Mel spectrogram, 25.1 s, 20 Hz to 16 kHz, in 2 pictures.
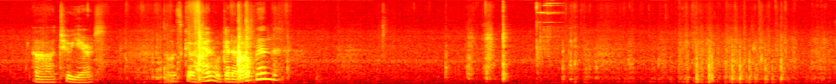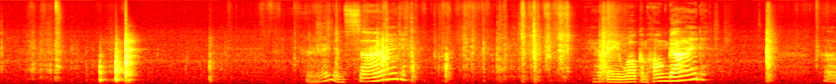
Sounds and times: Speech: 0.5s - 1.6s, 2.5s - 4.3s, 17.1s - 18.7s, 21.4s - 23.2s, 24.9s - 25.0s.

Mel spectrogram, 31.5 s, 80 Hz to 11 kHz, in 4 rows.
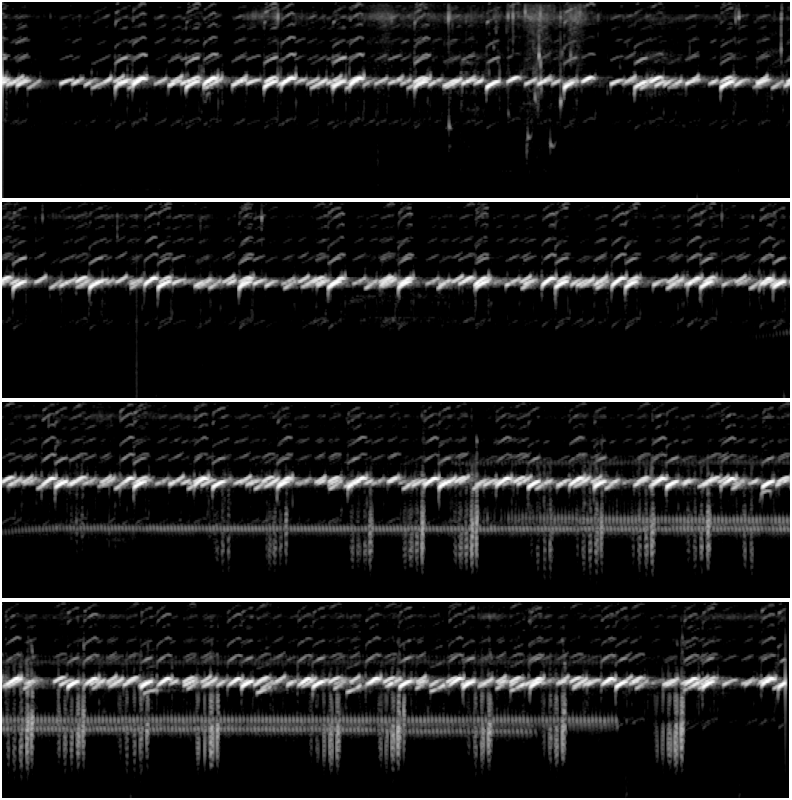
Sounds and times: Frog: 0.0s - 31.5s.

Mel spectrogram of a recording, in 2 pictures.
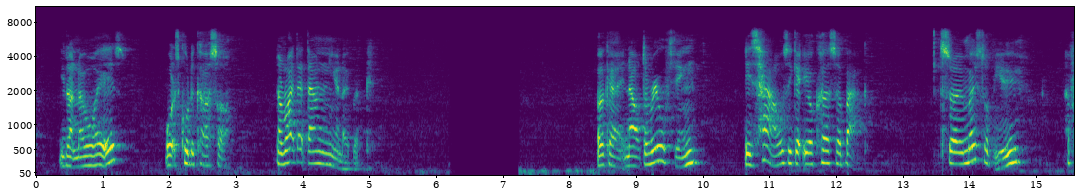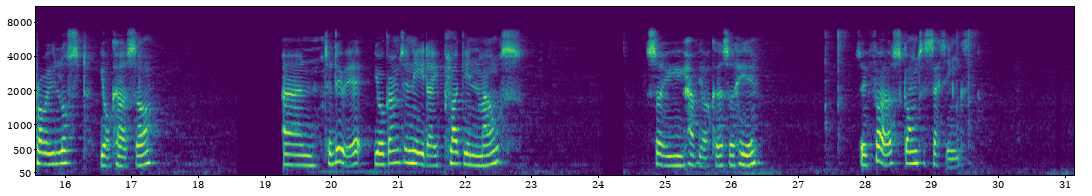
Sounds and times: Speech: 0.0s - 3.0s, 3.6s - 5.2s, 8.4s - 12.6s, 13.5s - 17.5s, 19.3s - 23.0s, 24.7s - 26.6s, 27.9s - 29.8s.

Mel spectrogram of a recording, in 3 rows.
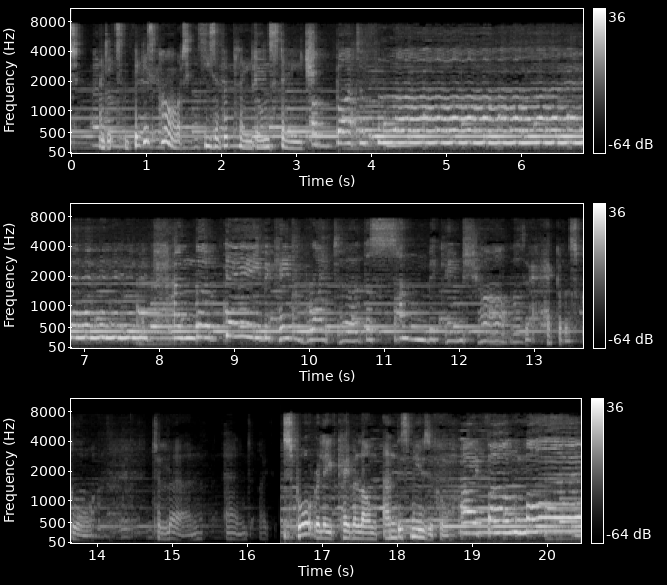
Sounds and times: Speech: 0.0s - 3.4s, 14.8s - 18.7s
Music: 0.0s - 20.4s
Male singing: 0.3s - 14.0s, 16.5s - 20.4s.

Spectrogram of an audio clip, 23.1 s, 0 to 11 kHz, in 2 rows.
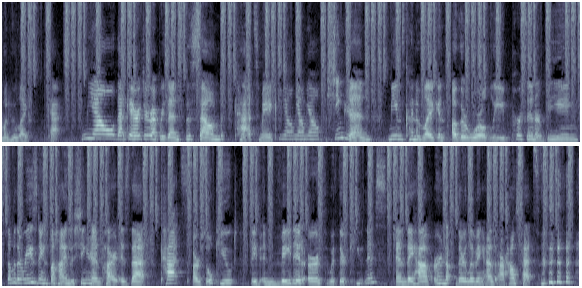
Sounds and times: Speech: 0.0s - 22.3s.

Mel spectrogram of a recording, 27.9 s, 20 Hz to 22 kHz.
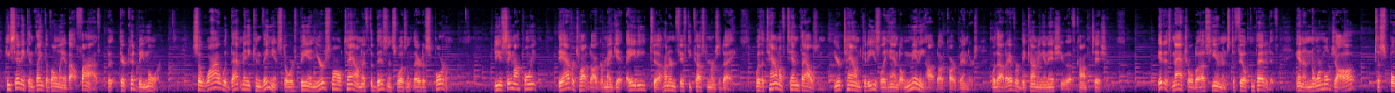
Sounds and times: Speech: 0.0s - 3.2s, 3.9s - 9.0s, 9.9s - 22.2s, 23.2s - 27.9s
Music: 0.0s - 27.9s.

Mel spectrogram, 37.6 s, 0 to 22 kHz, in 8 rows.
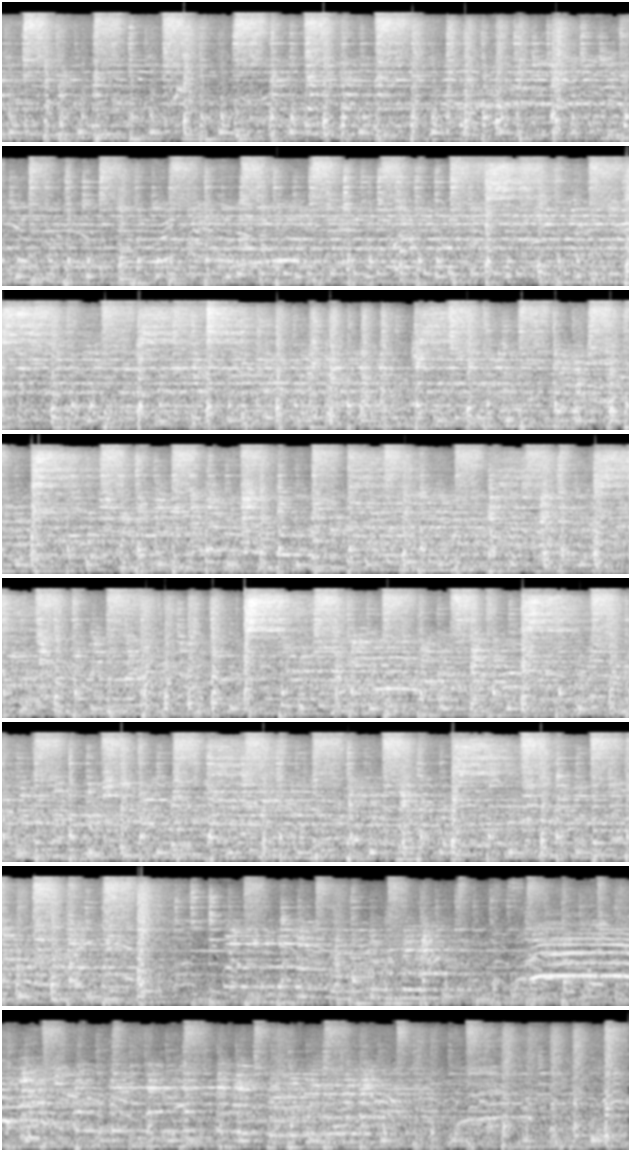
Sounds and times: Drum: 0.0s - 37.6s
Steelpan: 0.0s - 37.6s.

